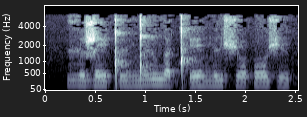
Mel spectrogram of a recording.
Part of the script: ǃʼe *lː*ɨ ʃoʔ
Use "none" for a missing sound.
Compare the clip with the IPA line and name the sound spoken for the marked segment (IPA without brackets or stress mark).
n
